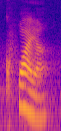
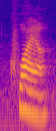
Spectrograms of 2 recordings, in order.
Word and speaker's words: choir: occasions it's not pronounce the H is silent so it's choir choir echo echo with a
